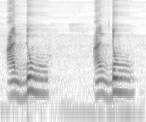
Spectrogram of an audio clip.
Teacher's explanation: harus ada tekanannya untuk menunjukkan bahwa ujungnya itu ada tasydid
